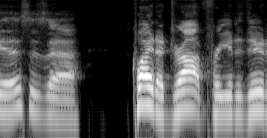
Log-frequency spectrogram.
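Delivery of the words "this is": normal talking voice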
